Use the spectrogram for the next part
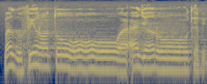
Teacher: ada tanwin bertemu dengan wawu, ini masuk dalam kategori idgham bi gunnah, digabungkan dan didengungkan. Selanjutnya wa ajrun kabir, tanwin bertemu dengan kaf, maka masuk dalam kategori ikhfa, kita samarkan bacaannya dengan ang, ajrun kabir.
